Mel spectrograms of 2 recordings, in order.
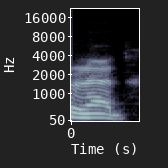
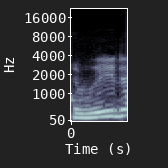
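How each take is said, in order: First: The word has a short open 'e' vowel. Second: The word has a long 'ee' vowel. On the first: It is the past form. "বানান যদিও দুইটারই same তবে উচ্চারণ কিন্তু same না" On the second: It is the present form. "read এর past tense হচ্ছে read"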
